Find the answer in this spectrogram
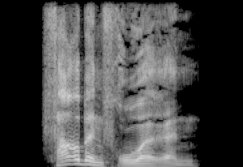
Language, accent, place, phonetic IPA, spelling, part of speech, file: German, Germany, Berlin, [ˈfaʁbn̩ˌfʁoːəʁən], farbenfroheren, adjective, De-farbenfroheren.ogg
- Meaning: inflection of farbenfroh: 1. strong genitive masculine/neuter singular comparative degree 2. weak/mixed genitive/dative all-gender singular comparative degree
